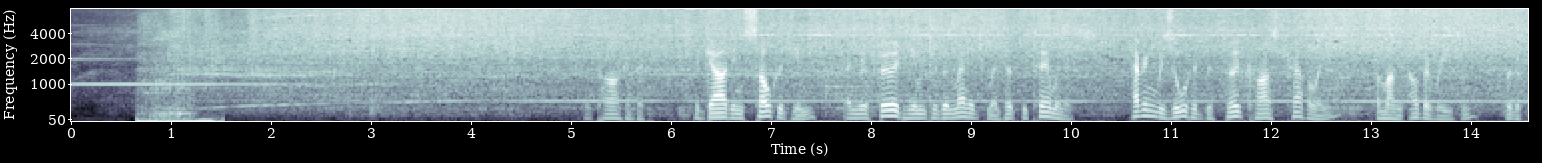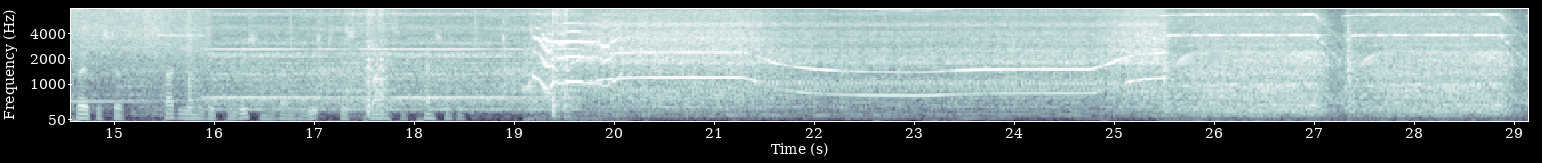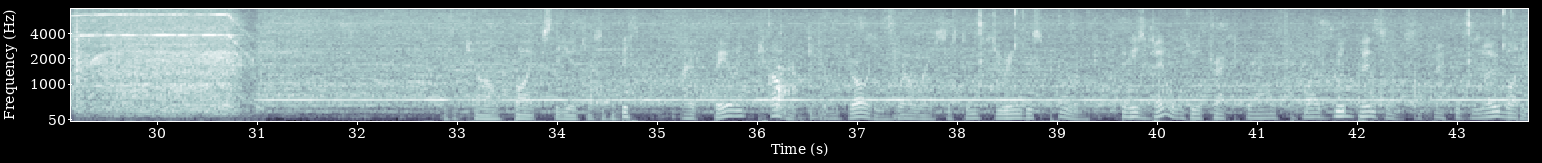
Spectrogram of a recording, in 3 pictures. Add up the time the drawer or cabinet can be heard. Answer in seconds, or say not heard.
3 s.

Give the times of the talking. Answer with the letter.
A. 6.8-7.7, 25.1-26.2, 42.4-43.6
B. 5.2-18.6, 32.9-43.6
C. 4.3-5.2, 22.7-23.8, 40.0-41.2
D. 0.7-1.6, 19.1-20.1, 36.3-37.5
B.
